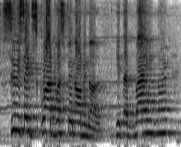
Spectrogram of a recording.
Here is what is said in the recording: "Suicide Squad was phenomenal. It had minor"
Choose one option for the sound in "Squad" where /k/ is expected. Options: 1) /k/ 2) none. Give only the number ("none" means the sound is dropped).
1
